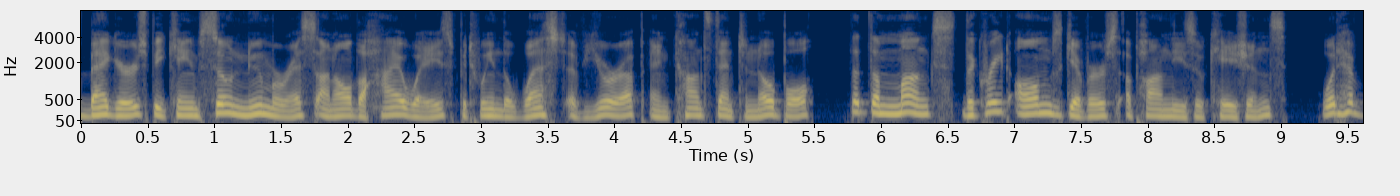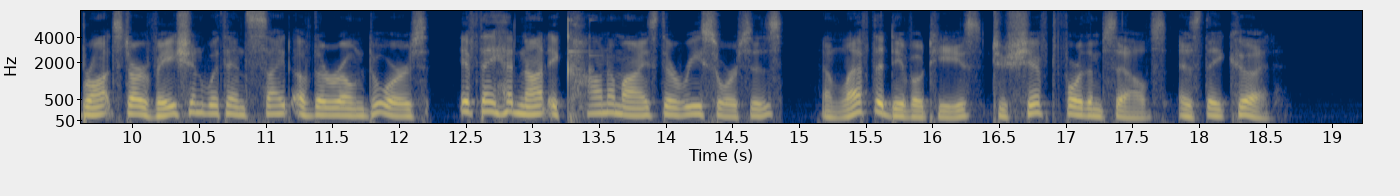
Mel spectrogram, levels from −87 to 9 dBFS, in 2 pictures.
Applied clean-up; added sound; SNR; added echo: none; Dishes, pots, and pans; 20 dB; none.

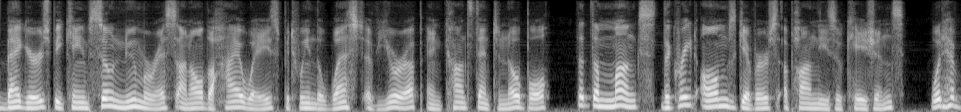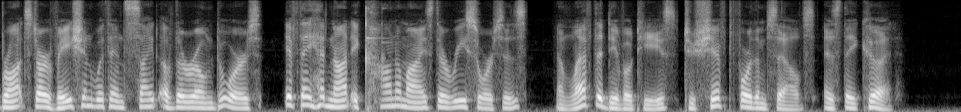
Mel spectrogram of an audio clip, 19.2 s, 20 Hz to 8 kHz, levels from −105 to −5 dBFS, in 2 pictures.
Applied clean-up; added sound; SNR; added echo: neural diffusion model UNIVERSE++.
